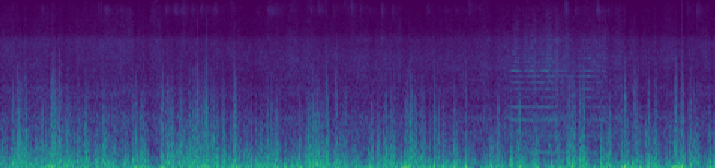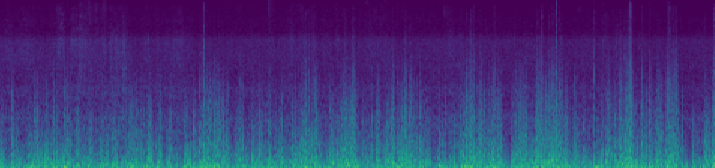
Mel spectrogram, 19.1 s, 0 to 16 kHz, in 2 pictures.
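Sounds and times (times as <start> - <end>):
train running on rails: 0.0 - 19.0
wind buffeting microphone: 0.0 - 19.0
high steady tone: 6.6 - 8.7.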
